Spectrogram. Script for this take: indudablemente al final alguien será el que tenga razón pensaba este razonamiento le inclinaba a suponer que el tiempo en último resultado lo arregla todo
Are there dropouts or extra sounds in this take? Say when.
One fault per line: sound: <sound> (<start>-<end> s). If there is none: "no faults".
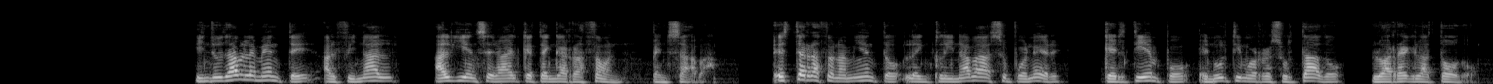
no faults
